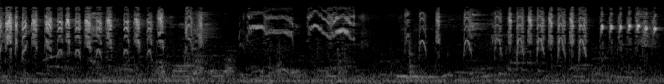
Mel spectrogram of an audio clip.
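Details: Asian pied starling singing in full rapid 'ngerap' style, used as a lure: dense rattling chatter, then loud wavering whistled phrases that rise and fall, followed by more quick scratchy bursts and a short string of piping notes.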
